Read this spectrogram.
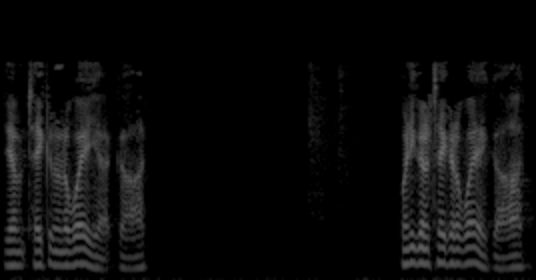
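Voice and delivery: soft, tired plea to God; a sufferer telling God they are sick of pain; weary complaining prayer. Acted. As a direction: lament quietly, worn out.

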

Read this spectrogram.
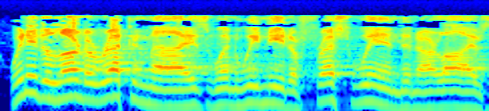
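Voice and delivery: usual speaking voice

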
